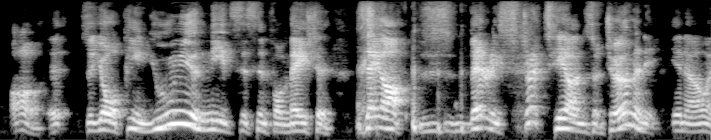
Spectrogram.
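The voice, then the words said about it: Put-on German accent. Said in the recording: “this guy and his crazy accent”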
